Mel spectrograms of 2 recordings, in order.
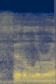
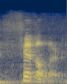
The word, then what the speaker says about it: Fiddler: Fiddler. It's not fiddler, it's fiddler. – Fiddler. – You're adding an extra syllable. Don't do that.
